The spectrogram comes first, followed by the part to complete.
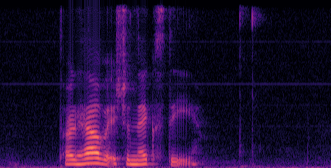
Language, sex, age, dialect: Faroese, female, 36-60, Suðurstreymoy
